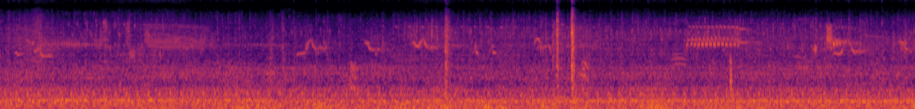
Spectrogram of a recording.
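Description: Birds chirping in short scattered calls over a steady low hum, with a few sharp clicks about four and a half and five and a half seconds in.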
